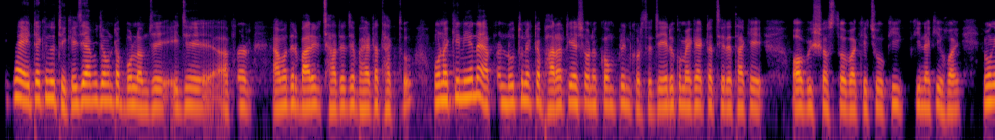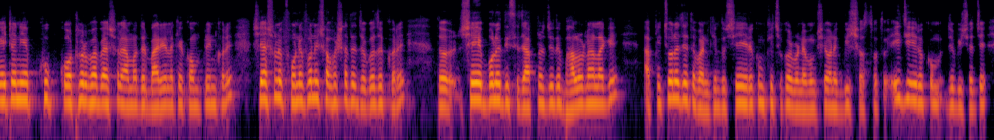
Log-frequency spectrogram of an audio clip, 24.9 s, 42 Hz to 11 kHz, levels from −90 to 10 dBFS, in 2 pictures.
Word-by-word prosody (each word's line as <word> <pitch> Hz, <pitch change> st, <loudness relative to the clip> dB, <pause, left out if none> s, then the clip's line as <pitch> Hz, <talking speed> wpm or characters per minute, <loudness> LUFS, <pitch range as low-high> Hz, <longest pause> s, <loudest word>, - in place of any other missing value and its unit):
হ্যাঁ, 225 Hz, -2 st, +7 dB
এটা 210 Hz, -, +2 dB
কিন্তু 215 Hz, -1 st, +4 dB
ঠিক। 165 Hz, -4 st, 0 dB
এই 175 Hz, -, 0 dB
যে -, -, +6 dB
আমি 200 Hz, -, -2 dB
যেমনটা 195 Hz, 0 st, +3 dB
বললাম 165 Hz, -3 st, +3 dB
যে 160 Hz, -, +1 dB, 0.2 s
এই 150 Hz, -, -3 dB
যে 165 Hz, -, 0 dB, 0.4 s
আপনার 160 Hz, +4 st, -3 dB, 0.4 s
আমাদের 165 Hz, +2 st, +1 dB
বাড়ির 160 Hz, +1 st, +5 dB
ছাদে 150 Hz, +2 st, -1 dB
যে 170 Hz, -, +2 dB
ভাইয়াটা 150 Hz, +2 st, +1 dB
থাকতো, 150 Hz, +3 st, -4 dB, 0.4 s
উনাকে 205 Hz, +2 st, +4 dB
নিয়ে 230 Hz, +1 st, +5 dB
না? -, -, +6 dB
আপনার 185 Hz, -, -6 dB
নতুন 185 Hz, +3 st, 0 dB
একটা 190 Hz, +1 st, +1 dB
ভাড়াটিয়া 165 Hz, +4 st, +2 dB
এসে 180 Hz, +2 st, -7 dB, 0.3 s
কমপ্লেইন 165 Hz, +1 st, -2 dB
করছে 150 Hz, -1 st, -5 dB
যে 160 Hz, -, -3 dB
"এরকম 165 Hz, +1 st, -2 dB
একা 165 Hz, +1 st, +1 dB
একটা 165 Hz, +1 st, -2 dB
ছেলে 155 Hz, -1 st, 0 dB
থাকে। 155 Hz, +1 st, 0 dB, 0.6 s
অবিশ্বস্ত 155 Hz, -2 st, -3 dB
বা 145 Hz, -, +4 dB
কিছু 150 Hz, +1 st, -5 dB
কি, 175 Hz, -, -3 dB, 0.2 s
কি, 165 Hz, -, -5 dB
না 155 Hz, -, +1 dB
কি 165 Hz, -, -2 dB
হয়?" 140 Hz, 0 st, 0 dB, 0.3 s
এবং 185 Hz, +1 st, +4 dB
এটা 195 Hz, +2 st, +3 dB
নিয়ে 205 Hz, -1 st, +6 dB, 0.2 s
খুব 215 Hz, -1 st, +1 dB, 0.2 s
কঠোরভাবে 185 Hz, 0 st, +4 dB
আসলে 180 Hz, +1 st, -3 dB
আমাদের 165 Hz, 0 st, -2 dB
বাড়িওয়ালাকে 165 Hz, +2 st, 0 dB
কমপ্লেইন 160 Hz, +2 st, -3 dB
করে। 180 Hz, +5 st, -3 dB, 0.3 s
সে -, -, -6 dB
আসলে 220 Hz, +3 st, +2 dB
ফোনে, 190 Hz, +1 st, +2 dB
ফোনে, 220 Hz, 0 st, +4 dB
সবার 190 Hz, -2 st, +1 dB
সাথে 195 Hz, -1 st, 0 dB
যোগাযোগ 175 Hz, +2 st, -2 dB
করে। 175 Hz, -, -3 dB, 0.5 s
তো -, -, +2 dB, 0.3 s
সে 205 Hz, -, +5 dB, 0.2 s
বলে 200 Hz, 0 st, +6 dB
দিছে 185 Hz, -1 st, -4 dB
যে -, -, +5 dB
"আপনার 175 Hz, +3 st, -4 dB
যদি 180 Hz, 0 st, 0 dB
ভালো 150 Hz, +3 st, +4 dB
না 180 Hz, -, +3 dB
লাগে, 180 Hz, +6 st, -1 dB, 0.4 s
আপনি -, -, -5 dB
চলে 215 Hz, 0 st, +6 dB
যেতে 195 Hz, -2 st, +1 dB
পারেন। 145 Hz, -2 st, 0 dB
কিন্তু 155 Hz, 0 st, -5 dB
সে -, -, -3 dB
এরকম 175 Hz, +2 st, -3 dB
কিছু 175 Hz, -1 st, -6 dB
করবে 160 Hz, -3 st, +1 dB
না -, -, -3 dB
এবং 145 Hz, 0 st, -4 dB
সে -, -, -7 dB
অনেক 150 Hz, -1 st, -3 dB
বিশ্বস্ত।" 160 Hz, -, -9 dB
তো -, -, -12 dB
এই -, -, 0 dB
যে 210 Hz, -, 0 dB
এরকম 185 Hz, -1 st, -3 dB, 0.2 s
যে 165 Hz, -, -4 dB
বিষয় 150 Hz, 0 st, -7 dB
যে 175 Hz, -, -2 dB
170 Hz, 220 wpm, -22 LUFS, 155-190 Hz, 0.6 s, হ্যাঁ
